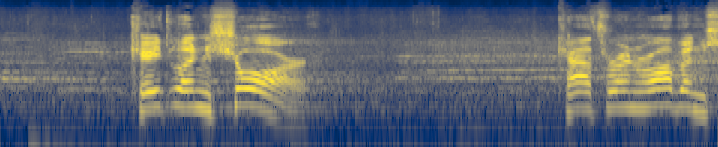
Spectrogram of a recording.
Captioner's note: cheers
